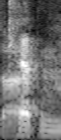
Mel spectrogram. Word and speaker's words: Carlton: I think it tips it towards the Dogs rather than Carlton Blues or Catton more correctly pronounced.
